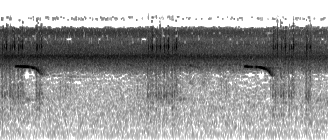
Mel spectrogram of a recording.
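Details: Long-billed wren-babbler in the Mishmi Hills, Arunachal Pradesh, giving two thin, high, gently falling whistles about four and a half seconds apart, over a steady high insect drone.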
